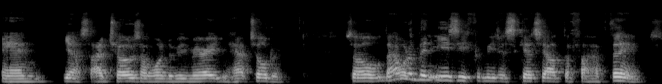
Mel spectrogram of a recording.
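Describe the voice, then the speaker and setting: With an American accent, a man talks at a moderate pace in a dark, mellow tone, his fairly high pitch showing ordinary variation. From US South. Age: 60s. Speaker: workshop presenter. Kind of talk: workshop facilitation.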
